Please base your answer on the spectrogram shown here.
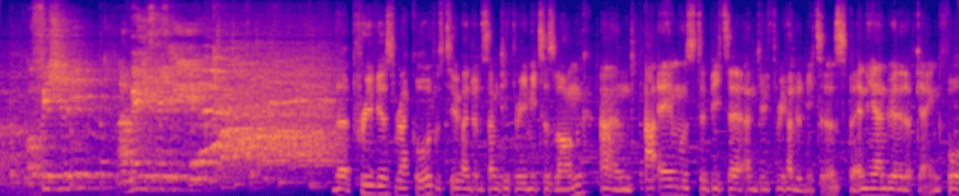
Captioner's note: applause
